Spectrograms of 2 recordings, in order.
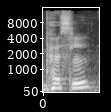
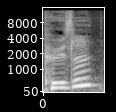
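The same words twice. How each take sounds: First: The s sound in the name is hard. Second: The s sound in the name is soft. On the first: The speaker calls it right. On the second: The speaker calls it wrong.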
